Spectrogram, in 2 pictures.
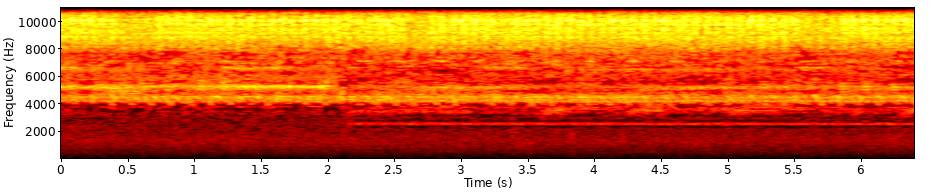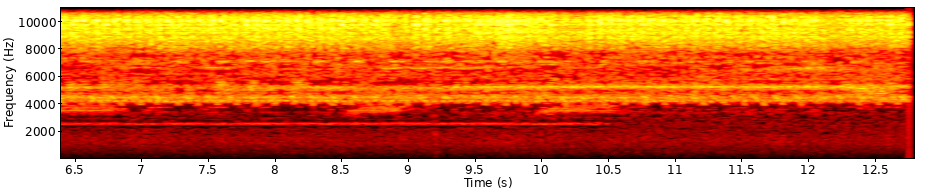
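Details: A night chorus of forest crickets, high and continuous, beating in regular pulses about three per second, with a thin sustained whine present through most of the middle stretch.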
